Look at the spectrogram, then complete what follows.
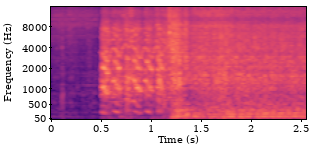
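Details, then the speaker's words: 2017-2024 Duramax L5P diesel, first start after installing an RDS 64mm turbo, heard from the driver's (hot) side: short crank with quick chuffs, fires and settles into a smooth steady idle, no knocks or misses; normal start, then checked for leaks. "So this is our first startup right here on the hot side, so the driver's side of the motor."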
